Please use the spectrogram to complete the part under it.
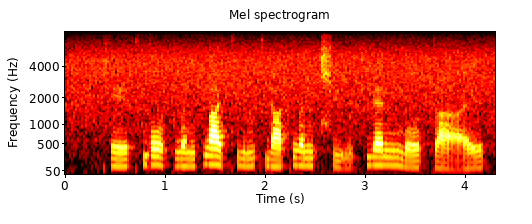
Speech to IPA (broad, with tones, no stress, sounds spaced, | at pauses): kʰ e˧˥ ɪ̯ t̪ʰ j o˥˩ ʊ̯ k w ə˧˥ n p w a˥˩ ɪ̯ t̪ʰ i˧˥ n t̪ʰ j ä˧˥ k w ə˥ n t͡ɕʰ y̰˨˩ n t̪ʰ ɥ ɛ˥ n n̪ o˧˥ ʊ̯ t̪ a̰˨˩˦ ɪ̯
